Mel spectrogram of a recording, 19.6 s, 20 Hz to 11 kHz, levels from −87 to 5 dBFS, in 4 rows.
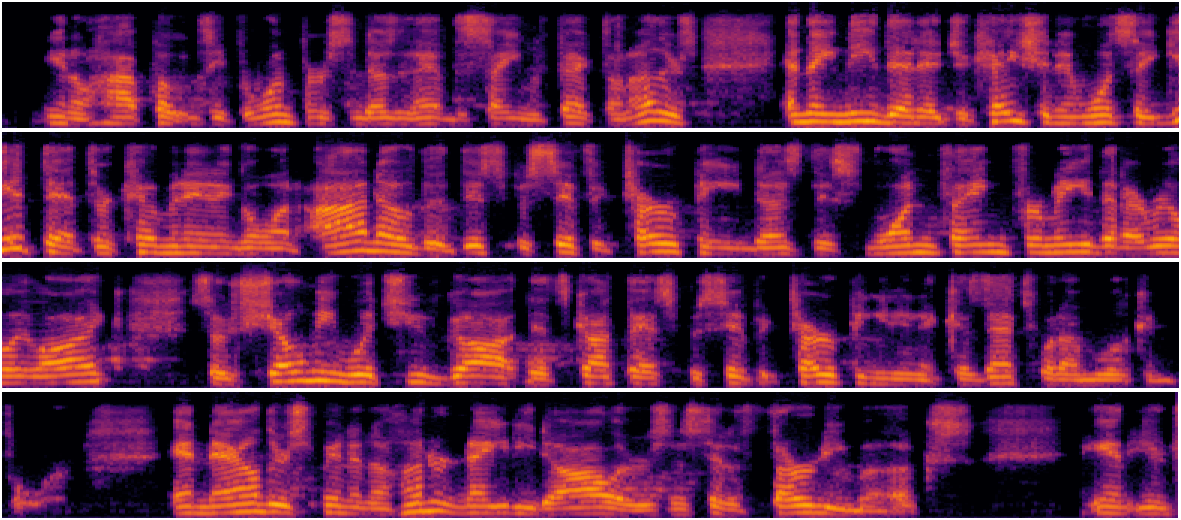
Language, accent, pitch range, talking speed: English, American, 155-205 Hz, 230 wpm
